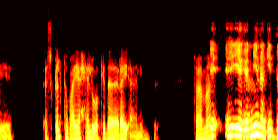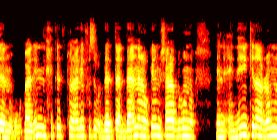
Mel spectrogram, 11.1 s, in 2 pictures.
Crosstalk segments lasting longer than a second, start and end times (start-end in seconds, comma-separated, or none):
none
